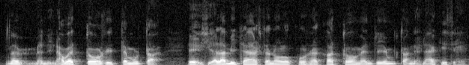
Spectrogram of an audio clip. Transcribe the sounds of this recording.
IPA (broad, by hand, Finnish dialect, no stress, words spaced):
ne meni nɑʋetːoːn sitːem̆ mutːɑ ei siælːæ mitæːn sten olːuk kun̞ hinːek kɑtːoːm mentiːm mutːɑ ne næki se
